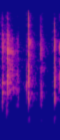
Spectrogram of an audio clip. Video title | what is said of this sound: AVEDA Tulasara Skin Care Routine | you can hear the little doodad on the inside moving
